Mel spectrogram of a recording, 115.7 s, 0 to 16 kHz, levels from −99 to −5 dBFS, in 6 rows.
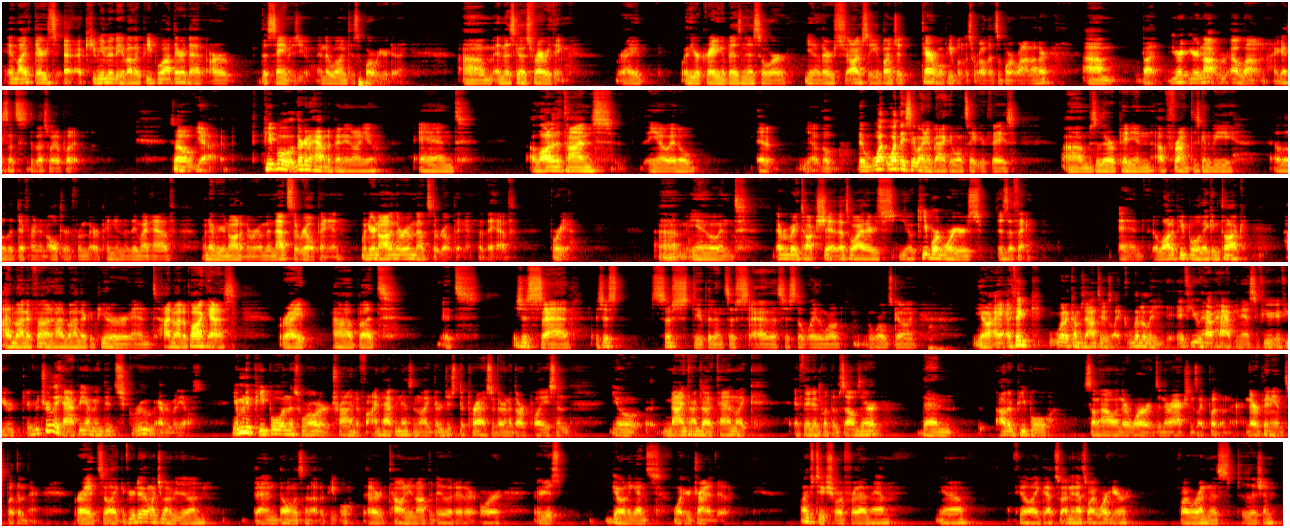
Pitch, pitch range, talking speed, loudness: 105 Hz, 95-120 Hz, 190 wpm, -33 LUFS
